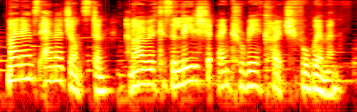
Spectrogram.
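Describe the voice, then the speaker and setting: A woman's voice: fairly low pitch, lively intonation, quick pace, soft background music. Encouraging New woman hosting. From New Zealand. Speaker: podcast host, career coach. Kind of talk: scripted podcast intro and interview questions.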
